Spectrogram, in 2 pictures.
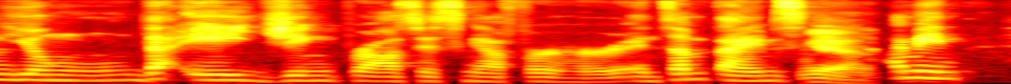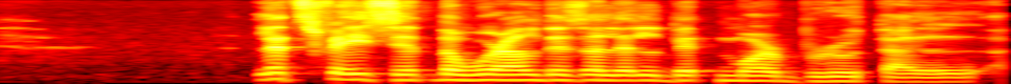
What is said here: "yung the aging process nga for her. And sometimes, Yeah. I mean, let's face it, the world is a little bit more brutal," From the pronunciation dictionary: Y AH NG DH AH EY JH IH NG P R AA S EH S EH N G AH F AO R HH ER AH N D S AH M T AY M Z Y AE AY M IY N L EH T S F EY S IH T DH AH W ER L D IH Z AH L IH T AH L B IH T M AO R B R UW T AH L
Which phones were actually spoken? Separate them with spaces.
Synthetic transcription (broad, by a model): Y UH NG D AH EY JH IH NG P R AA S EH S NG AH F AO R HH ER AH N D S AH M T AY M S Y AY M IY N L EH T S F EY S IH T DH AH W ER L D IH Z AH L IH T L B IH T M AO R B R UW T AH L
